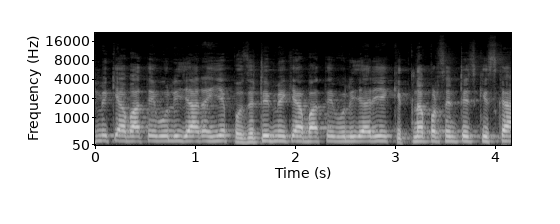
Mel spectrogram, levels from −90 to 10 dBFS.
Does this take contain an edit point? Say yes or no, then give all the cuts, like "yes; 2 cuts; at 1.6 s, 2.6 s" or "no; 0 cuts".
no; 0 cuts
